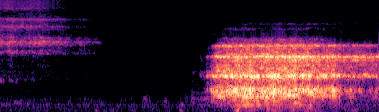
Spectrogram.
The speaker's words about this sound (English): I'm going to take a deep breath, three deep breaths.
